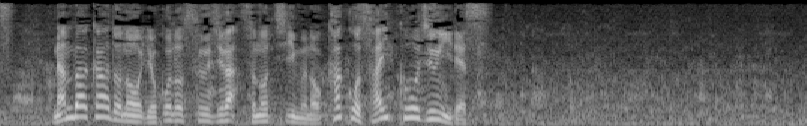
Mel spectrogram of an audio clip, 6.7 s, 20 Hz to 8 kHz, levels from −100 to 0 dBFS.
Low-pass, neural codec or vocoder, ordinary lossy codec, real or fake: 7.2 kHz; codec, 16 kHz, 16 kbps, FunCodec, trained on Chinese and English, 50 frames a second; MP3, 32 kbps; fake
